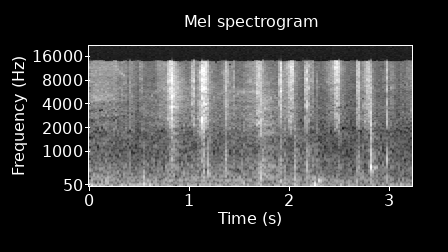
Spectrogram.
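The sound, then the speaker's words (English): Playing cards are shuffled back into the encounter deck of a card game, a faint run of many crisp, papery flicks and riffles in an uneven rhythm, with no talking. “I'm going to shuffle the Night Gaunt back into the encounter deck and draw something else.”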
